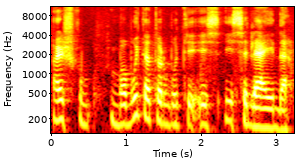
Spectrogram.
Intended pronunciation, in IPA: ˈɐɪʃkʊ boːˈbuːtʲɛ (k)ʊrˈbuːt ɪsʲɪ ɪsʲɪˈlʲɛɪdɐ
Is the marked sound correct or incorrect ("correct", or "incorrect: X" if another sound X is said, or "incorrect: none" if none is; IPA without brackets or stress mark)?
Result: incorrect: t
